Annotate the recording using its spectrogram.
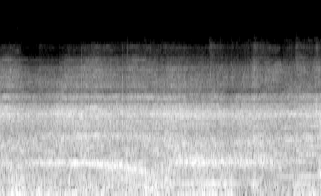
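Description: Wind buffeting the microphone of a GoPro-style action camera while riding a bicycle along a road, a steady rumbling noise. A faint tone slides slowly down in pitch in the first half, and a steady low hum follows.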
